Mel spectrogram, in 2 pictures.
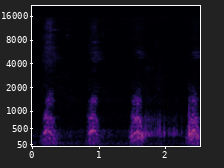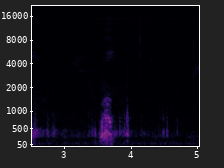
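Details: Basset Hound barking while playing with a deer: five strong, deep barks spaced roughly every half second to a second, each with a rough, resonant tone, little else audible.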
